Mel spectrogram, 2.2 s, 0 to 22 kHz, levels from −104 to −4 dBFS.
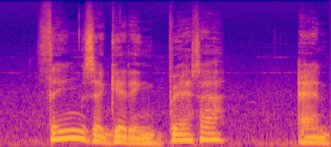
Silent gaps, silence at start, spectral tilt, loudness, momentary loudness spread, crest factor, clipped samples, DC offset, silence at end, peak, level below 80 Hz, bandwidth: none; 0.25 s; -5 dB/octave; -25 LUFS; 6 LU; 18 dB; under 0.1%; under 0.1%; 0 s; -6 dBFS; -42 dBFS; over 20 kHz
